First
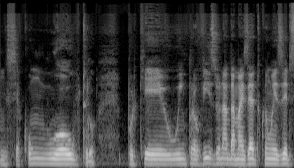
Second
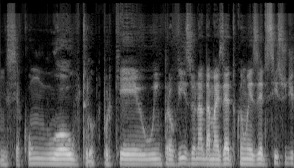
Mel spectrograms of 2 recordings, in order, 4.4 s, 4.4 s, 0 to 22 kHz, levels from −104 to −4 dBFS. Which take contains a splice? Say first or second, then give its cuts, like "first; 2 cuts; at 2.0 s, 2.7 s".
second; 1 cut; at 1.5 s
